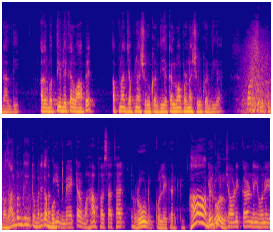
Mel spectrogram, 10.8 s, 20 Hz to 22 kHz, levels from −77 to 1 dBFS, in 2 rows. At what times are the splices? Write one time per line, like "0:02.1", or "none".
0:05.1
